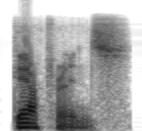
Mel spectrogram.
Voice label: "deference", American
